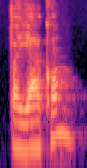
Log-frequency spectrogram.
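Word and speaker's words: ויקם: How did you pronounce the vowel in this syllable? Vayakum? Yep, good. Vayakum. And it comes from kum. Kum becomes kom.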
